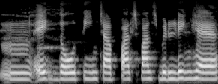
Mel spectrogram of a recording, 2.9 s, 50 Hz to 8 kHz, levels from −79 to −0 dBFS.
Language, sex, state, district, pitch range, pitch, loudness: Hindi, male, Bihar, Araria, 230-240 Hz, 235 Hz, -15 LUFS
